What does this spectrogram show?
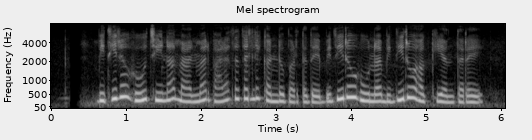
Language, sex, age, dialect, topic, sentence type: Kannada, female, 18-24, Mysore Kannada, agriculture, statement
